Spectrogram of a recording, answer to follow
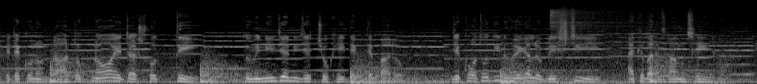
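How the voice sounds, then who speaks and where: A man voicing a responsible, insistent village headman in an animated story, firm and authoritative. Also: mid-range voice, normal speed, lightly acted. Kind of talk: animated moral story dialogue. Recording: loud music behind the voice.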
